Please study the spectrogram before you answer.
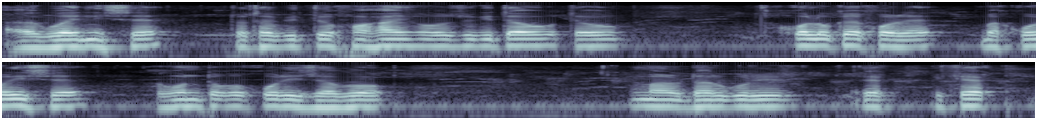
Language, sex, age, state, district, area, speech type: Assamese, male, 30-45, Assam, Udalguri, rural, spontaneous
